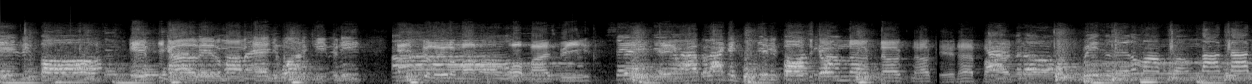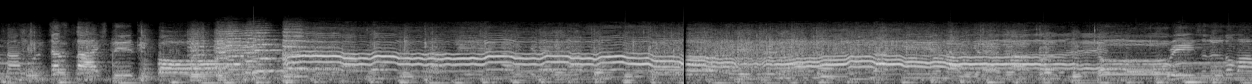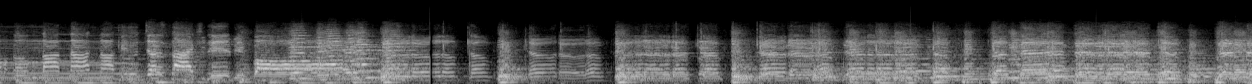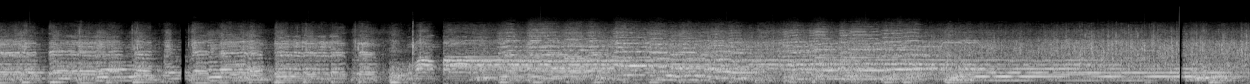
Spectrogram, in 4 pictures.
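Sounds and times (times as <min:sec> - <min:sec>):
vocal group singing rock and roll: 0:00.0 - 0:47.8.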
